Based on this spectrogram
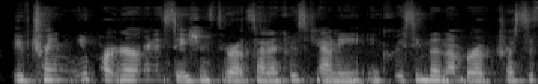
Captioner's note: none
